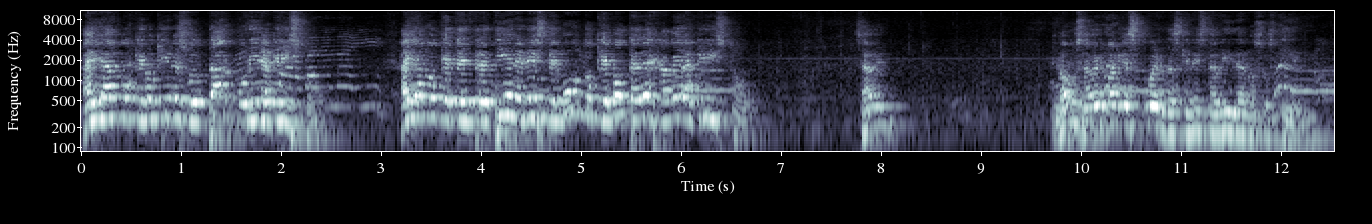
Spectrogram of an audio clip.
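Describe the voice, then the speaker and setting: A male preacher telling a dramatic story in a sermon, moving from hushed tones to loud ones. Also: very high voice, normal speed, long pauses. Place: church. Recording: echoey church from a distant mic, faint background noise.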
